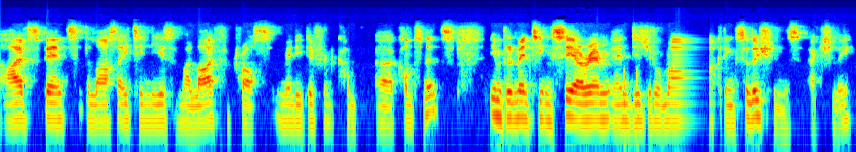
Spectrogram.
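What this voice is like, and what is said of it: Non-local foreign accent. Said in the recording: “You can probably tell from my accent that I'm not from around here.”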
